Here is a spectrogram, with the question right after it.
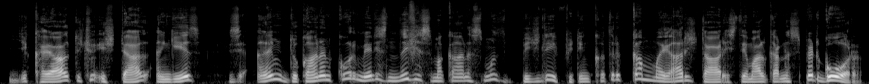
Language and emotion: Kashmiri, disgusted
